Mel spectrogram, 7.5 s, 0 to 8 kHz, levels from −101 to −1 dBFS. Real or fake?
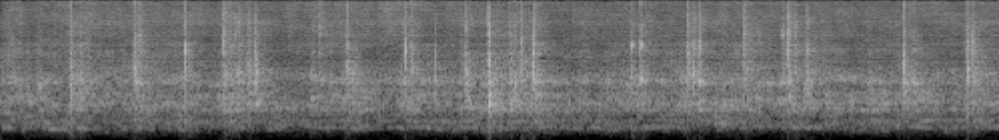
fake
